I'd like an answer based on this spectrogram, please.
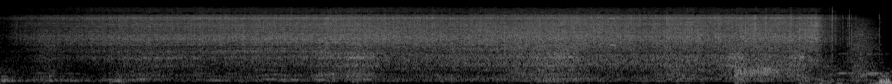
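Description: Red-hot steel horseshoe pressed onto a horse's hoof, the hoof horn hissing and sizzling as it burns. It builds over the first couple of seconds, holds steady, and cuts off about eight seconds in as the shoe comes away.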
